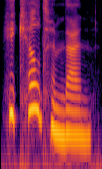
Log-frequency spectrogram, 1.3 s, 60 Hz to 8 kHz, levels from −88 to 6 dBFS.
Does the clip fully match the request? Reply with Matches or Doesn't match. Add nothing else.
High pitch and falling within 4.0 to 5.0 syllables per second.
Matches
